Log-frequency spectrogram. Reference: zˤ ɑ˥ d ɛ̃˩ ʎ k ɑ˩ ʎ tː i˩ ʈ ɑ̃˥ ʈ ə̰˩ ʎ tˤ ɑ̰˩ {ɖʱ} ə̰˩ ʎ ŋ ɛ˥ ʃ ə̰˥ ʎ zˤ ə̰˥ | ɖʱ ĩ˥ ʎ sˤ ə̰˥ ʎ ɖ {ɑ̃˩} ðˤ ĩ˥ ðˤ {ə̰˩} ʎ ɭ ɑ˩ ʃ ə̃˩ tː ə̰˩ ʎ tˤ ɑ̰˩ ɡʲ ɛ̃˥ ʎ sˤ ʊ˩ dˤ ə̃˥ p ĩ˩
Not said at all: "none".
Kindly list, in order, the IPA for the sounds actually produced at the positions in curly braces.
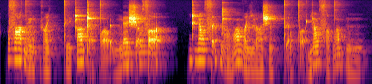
ɽ, ɑ̃˩, ə˩

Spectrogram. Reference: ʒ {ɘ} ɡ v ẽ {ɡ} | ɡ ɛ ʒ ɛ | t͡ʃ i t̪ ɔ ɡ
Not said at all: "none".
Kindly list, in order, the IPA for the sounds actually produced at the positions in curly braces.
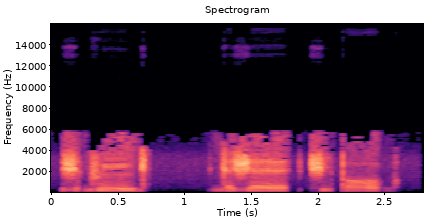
ɘ, ɡ

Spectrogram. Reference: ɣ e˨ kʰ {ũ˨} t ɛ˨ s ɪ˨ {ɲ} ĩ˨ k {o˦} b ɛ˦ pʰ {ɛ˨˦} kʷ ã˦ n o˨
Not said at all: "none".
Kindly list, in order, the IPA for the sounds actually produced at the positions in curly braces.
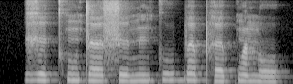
ũ˨, n, u˦, ɛ˨˦

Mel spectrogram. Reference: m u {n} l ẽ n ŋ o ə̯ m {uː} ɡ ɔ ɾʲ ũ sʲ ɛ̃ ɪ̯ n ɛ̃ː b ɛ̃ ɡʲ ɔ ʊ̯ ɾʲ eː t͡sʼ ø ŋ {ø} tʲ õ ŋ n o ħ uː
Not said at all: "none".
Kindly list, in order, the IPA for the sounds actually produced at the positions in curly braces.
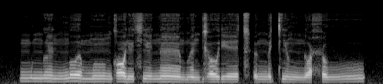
ŋ, ũː, ø

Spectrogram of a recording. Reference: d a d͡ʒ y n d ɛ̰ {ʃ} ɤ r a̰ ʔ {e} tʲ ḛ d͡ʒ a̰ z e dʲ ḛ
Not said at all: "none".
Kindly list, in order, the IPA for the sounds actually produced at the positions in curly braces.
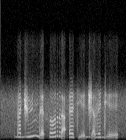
θ, ɛ

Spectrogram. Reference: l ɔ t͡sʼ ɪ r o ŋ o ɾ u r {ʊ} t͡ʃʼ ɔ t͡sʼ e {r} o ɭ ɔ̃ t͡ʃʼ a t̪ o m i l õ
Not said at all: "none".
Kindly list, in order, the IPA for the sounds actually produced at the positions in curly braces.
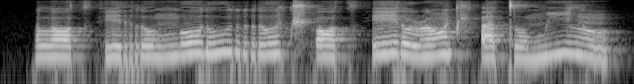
ʊ, ɾ

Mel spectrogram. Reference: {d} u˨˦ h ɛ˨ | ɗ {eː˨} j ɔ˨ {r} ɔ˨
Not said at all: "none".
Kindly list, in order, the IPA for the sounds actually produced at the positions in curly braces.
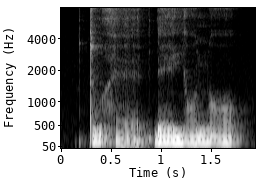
t, eː˨, n

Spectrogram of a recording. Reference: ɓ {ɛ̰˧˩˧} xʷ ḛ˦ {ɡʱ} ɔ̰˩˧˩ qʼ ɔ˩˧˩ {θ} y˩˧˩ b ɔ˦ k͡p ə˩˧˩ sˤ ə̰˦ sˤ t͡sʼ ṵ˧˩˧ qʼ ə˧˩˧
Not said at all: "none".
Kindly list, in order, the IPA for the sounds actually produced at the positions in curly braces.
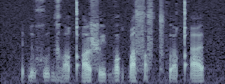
ḛ˧˩˧, ɡʱ, ʂ

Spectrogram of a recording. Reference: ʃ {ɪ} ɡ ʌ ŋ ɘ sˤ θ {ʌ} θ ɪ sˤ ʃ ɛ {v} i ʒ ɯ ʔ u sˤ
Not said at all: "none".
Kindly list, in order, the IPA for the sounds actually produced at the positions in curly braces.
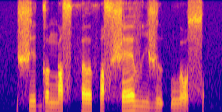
ɪ, ʌ, v

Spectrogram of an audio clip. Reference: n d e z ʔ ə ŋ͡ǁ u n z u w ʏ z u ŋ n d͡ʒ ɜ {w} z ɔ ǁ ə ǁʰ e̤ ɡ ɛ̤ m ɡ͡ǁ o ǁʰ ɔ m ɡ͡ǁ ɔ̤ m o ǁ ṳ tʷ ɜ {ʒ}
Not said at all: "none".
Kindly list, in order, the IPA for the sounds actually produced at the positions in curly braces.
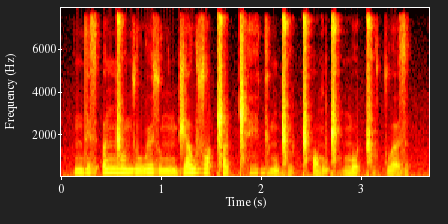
w, z

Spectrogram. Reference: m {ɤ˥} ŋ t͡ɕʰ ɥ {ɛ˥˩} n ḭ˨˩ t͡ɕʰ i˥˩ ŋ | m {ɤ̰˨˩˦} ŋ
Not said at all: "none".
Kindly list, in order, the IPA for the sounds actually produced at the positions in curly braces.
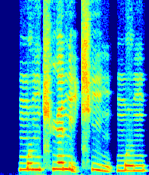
ɤ˥, ɛ˥, ɤ˥

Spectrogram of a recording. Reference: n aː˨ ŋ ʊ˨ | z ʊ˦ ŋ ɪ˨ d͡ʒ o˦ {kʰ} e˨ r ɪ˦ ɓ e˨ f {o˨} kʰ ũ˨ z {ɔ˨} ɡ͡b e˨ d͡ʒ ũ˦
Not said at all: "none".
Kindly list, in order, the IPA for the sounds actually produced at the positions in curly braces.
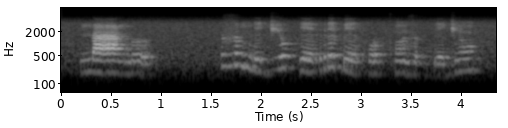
k, o˨, ʊ˨

